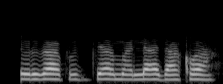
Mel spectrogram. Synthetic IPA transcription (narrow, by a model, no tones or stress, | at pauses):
uɾɡapud͡ʒamalːad̪akʰwa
